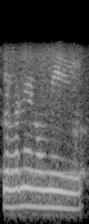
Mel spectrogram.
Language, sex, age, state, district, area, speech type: Telugu, female, 60+, Andhra Pradesh, Kakinada, rural, conversation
